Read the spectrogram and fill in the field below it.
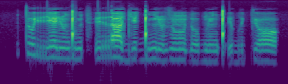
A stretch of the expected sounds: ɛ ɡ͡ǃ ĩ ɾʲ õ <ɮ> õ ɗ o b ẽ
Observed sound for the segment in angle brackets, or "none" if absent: z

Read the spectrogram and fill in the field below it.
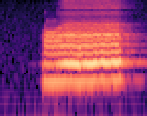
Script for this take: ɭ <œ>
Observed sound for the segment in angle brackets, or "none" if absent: œ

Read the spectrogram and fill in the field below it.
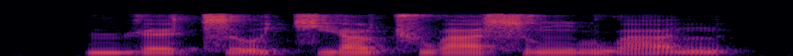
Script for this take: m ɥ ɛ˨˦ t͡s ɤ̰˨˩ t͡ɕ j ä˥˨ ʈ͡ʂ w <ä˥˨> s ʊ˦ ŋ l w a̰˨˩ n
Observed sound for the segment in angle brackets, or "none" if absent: ä˦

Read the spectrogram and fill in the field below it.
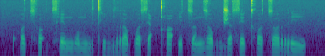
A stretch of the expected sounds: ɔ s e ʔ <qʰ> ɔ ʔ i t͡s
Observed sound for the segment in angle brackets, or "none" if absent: qʰ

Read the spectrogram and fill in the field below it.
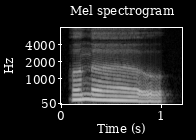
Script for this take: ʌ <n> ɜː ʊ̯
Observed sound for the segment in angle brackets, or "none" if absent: n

